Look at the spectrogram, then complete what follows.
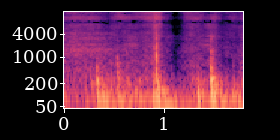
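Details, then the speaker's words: VAZ 2115 gear lever after lubricating the linkage joint and new bushing with WD-40: soft, dull knocks through first, second, fourth, fifth and reverse, with no squeak. "Давайте проверим. Первый, второй, четвёртый, пятый, обратный. Скрипа нет."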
